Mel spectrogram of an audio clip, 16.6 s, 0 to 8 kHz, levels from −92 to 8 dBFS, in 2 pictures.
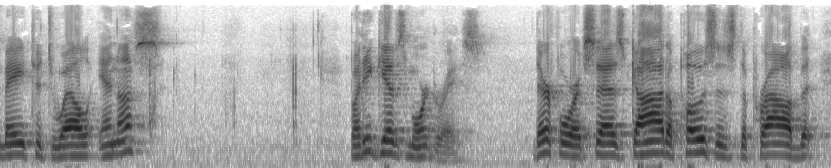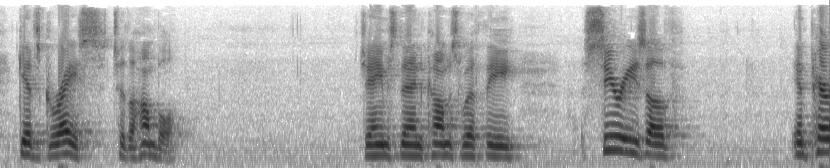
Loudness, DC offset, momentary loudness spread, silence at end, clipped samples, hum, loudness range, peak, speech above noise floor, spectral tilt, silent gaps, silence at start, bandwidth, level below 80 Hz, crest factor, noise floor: -13 LUFS; under 0.1%; 15 LU; 0 s; under 0.1%; none; 8 LU; 0 dBFS; 36 dB; -5 dB/octave; none; 0 s; 7.6 kHz; -54 dBFS; 14 dB; -48 dBFS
